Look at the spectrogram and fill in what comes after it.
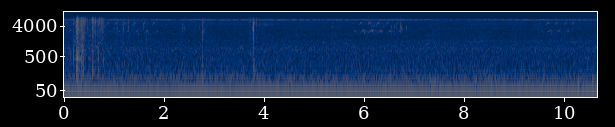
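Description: A bird calls three times, each time a short run of quick high chirps, over a steady low rumble.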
